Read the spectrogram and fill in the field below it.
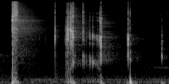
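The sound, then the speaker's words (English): A can of Oso 100% Grenache rosé wine popping open: one sharp, crisp crack of the tab, then a few brief bursts of fizzy hissing over the next second and a half. No one speaks. “And do you have your can handy? Let me just pop it open.”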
